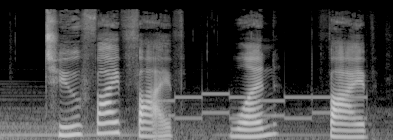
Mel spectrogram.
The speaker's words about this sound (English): Then dial the number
